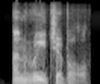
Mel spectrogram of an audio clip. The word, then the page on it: unreachable: British English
